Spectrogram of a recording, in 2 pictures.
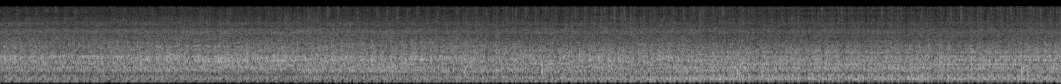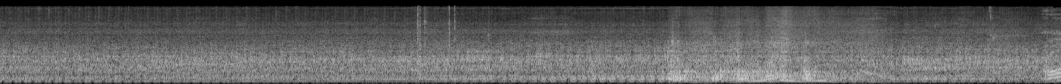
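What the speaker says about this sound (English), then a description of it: "Fires right up and runs well, even with high miles on it" A high-mileage 2004 Suzuki DL650 V-Strom motorcycle engine idles steadily nearby with a low, even rumble, then gets a couple of brief revs near the end, with no talking.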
